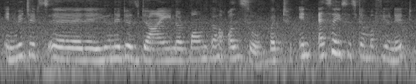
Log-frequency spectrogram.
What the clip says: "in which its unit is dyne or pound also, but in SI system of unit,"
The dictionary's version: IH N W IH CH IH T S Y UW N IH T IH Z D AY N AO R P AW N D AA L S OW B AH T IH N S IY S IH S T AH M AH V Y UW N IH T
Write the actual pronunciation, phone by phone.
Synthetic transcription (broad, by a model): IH N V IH CH IH T S Y UW N IH T IH Z D AY N AO R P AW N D AA L S OW B AH T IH N S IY S IH S T AH M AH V Y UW N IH T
